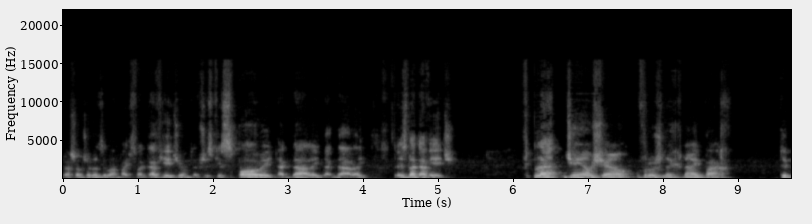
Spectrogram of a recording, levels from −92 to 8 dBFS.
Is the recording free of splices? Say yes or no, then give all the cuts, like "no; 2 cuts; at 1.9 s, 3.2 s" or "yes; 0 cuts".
yes; 0 cuts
